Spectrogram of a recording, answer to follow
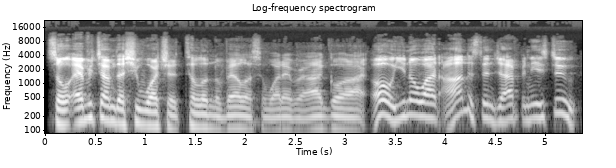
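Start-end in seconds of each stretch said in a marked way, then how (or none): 3.3-5.3 higher-pitched mild boast; showing off. Retold or imitated. Husband bragging to his wife over her telenovelas, showing off. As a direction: casually brag in a higher voice.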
